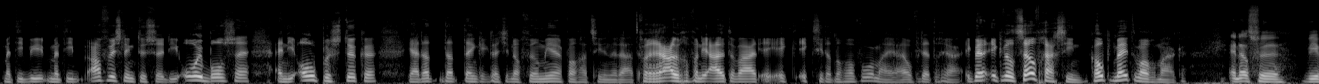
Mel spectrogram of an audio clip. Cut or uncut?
cut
